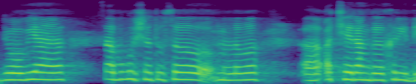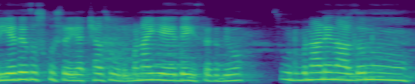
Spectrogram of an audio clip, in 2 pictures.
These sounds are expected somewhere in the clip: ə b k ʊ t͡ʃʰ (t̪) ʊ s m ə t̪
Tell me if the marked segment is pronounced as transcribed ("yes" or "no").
yes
